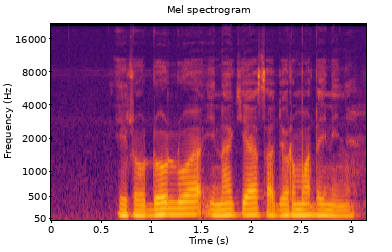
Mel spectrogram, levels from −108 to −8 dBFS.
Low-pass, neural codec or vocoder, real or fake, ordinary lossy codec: none; none; real; none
